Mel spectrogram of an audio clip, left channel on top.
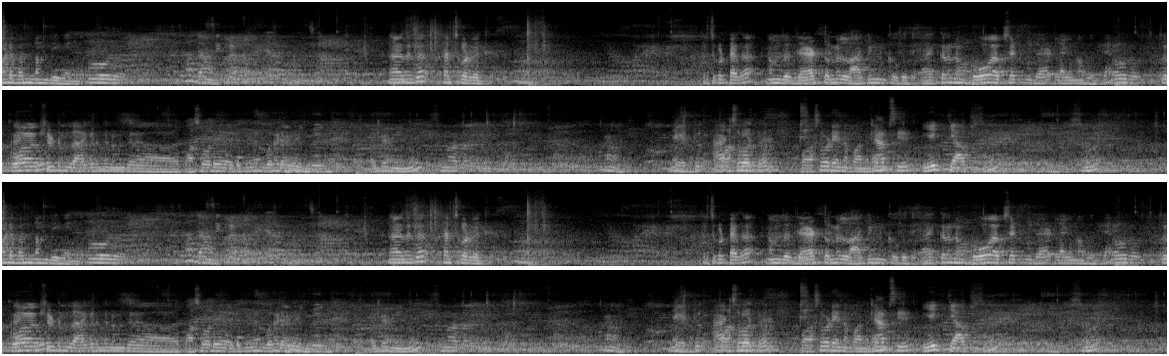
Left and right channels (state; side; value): identical; both; correlation 1.00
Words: ಬಂದು ನಮ್ದು ಈಗ ಹೌದು. ಹೌದಾ? ನಾವು ಅದಕ್ಕೆ ಖರ್ಚು ಕೊಡಬೇಕು. ಖರ್ಚು ಕೊಟ್ಟಾಗ ನಮ್ಮದು ಡೈರೆಕ್ಟ್ ಒಮ್ಮೆ ಲಾಗಿನ್ ಹೋಗುತ್ತೆ. ಯಾಕಂದ್ರೆ ನಮ್ಮ ಗೋವಾ ವೆಬ್ಸೈಟ್ ಡೈರೆಕ್ಟ್ ಲಾಗಿನ್ ಹೋಗುತ್ತೆ. ಸೊ ಗೋವಾ ವೆಬ್ಸೈಟ್ ಲಾಗಿನ್ ನಮ್ದು ಪಾಸ್ವರ್ಡ್ ಹಿಡಿದ್ರೆ ಗೊತ್ತಿರಬೇಕು. ಅಡ್ಮಿನು ಹಾಂ ನೆಕ್ಸ್ಟ್ ಪಾಸ್ವರ್ಡ್ ಏನಪ್ಪ ಅಂದರೆ caps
